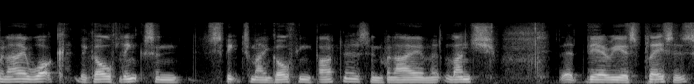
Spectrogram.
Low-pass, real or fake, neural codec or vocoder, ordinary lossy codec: 7.2 kHz; real; none; AAC, 32 kbps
